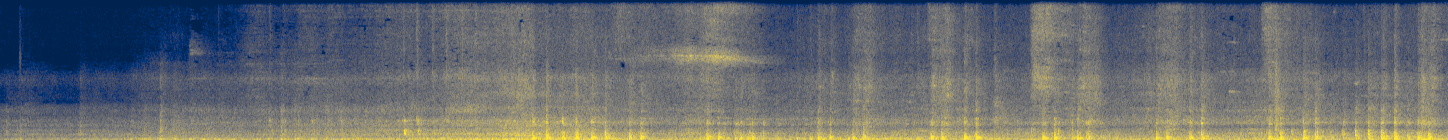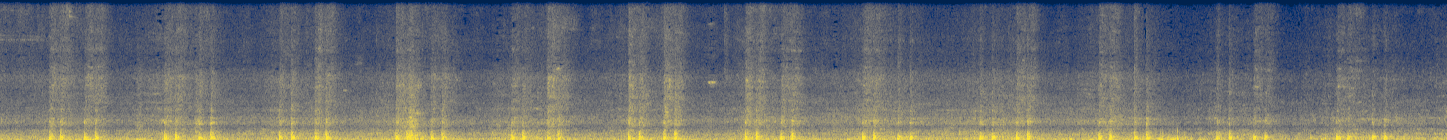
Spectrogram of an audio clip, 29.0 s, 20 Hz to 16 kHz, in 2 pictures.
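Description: JR Freight freight train hauled by an EF210 electric locomotive approaching and running past, growing louder over the first few seconds. A long string of container flatcars then rolls by, the wheels clickety-clacking over the rail joints in regular clusters, about one every second.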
